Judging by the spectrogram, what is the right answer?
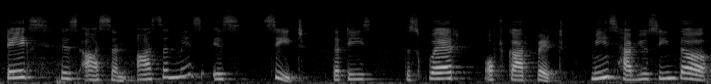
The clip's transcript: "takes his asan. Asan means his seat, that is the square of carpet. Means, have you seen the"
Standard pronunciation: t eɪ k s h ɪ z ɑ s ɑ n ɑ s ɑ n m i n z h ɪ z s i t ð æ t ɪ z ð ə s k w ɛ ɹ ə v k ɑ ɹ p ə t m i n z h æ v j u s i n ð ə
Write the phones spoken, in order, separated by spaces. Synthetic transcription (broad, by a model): t eɪ k s h ɪ z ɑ s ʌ n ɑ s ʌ n m i n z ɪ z s i t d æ t ɪ z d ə s k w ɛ ɹ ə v k ɑ ɹ p ə t m i n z h æ v j u s i n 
